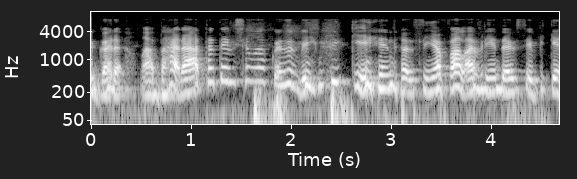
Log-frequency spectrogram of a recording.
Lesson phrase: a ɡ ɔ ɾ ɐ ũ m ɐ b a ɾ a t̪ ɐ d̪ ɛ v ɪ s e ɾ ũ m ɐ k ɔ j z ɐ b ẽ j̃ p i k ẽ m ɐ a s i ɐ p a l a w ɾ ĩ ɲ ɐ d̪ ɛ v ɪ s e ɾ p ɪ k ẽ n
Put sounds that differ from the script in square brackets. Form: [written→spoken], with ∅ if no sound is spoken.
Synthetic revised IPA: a ɡ ɔ ɾ ɐ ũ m ɐ b a ɾ a t̪ ɐ d̪ ɛ v ɪ s e ɾ ũ m ɐ k [ɔ→o] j z ɐ b ẽ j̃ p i k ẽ [m→n] ɐ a s [i→ĩ] ɐ p a l a [w→v] ɾ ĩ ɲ ɐ d̪ ɛ v ɪ s e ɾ p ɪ k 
